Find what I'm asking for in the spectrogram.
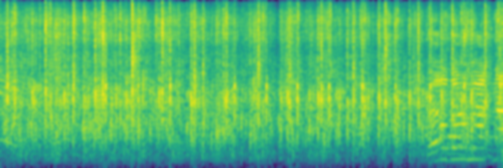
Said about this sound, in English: So, big round of applause, please.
